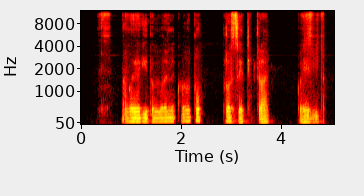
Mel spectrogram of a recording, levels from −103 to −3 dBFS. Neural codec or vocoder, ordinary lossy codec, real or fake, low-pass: codec, 24 kHz, 3 kbps, HILCodec; none; fake; none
